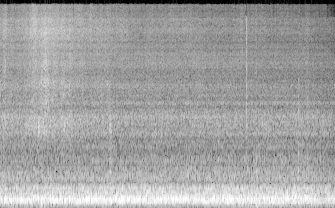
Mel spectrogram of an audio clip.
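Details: Car with a completely dead battery, started using a jump starter in boost mode: the engine catches and settles into a steady, even rumble with no misses or knocks; starts and idles fine.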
